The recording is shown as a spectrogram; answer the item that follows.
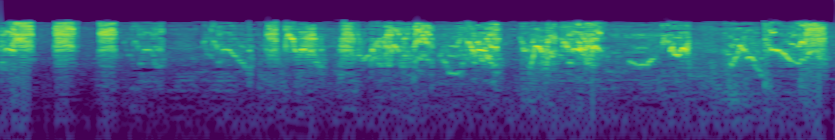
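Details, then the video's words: Budgerigar mating chatter for stimulating breeding opens with a few separate sharp chirps, then becomes a dense flow of twittering, rising and falling whistled notes and squawks. "صوت تزاوج العصافير الاسترالي محفز ليهم"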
